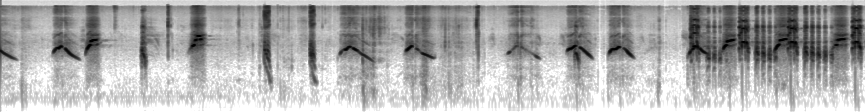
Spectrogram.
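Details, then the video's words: Grey francolin calls: scattered sharp clicks and short whistled up-and-down notes, then a busier, tumbling burst of overlapping whistles and chatter toward the end. "Teetar ki Boli | Teetar ki Awaj | Dakhni Teetar Ki Awaz"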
